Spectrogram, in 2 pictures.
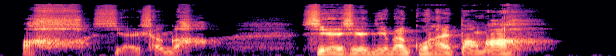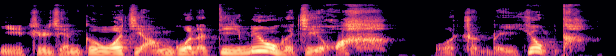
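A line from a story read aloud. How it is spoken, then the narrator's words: Hoarse voice. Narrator (Chinese): 他声音沙哑的说道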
